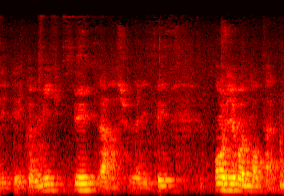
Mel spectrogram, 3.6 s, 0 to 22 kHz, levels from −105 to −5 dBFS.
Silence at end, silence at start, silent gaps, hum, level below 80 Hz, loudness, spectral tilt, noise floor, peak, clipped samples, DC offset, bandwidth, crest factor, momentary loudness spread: 0 s; 0 s; none; none; -86 dBFS; -41 LUFS; -6.5 dB/octave; -62 dBFS; -22 dBFS; under 0.1%; under 0.1%; 16 kHz; 18 dB; 14 LU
